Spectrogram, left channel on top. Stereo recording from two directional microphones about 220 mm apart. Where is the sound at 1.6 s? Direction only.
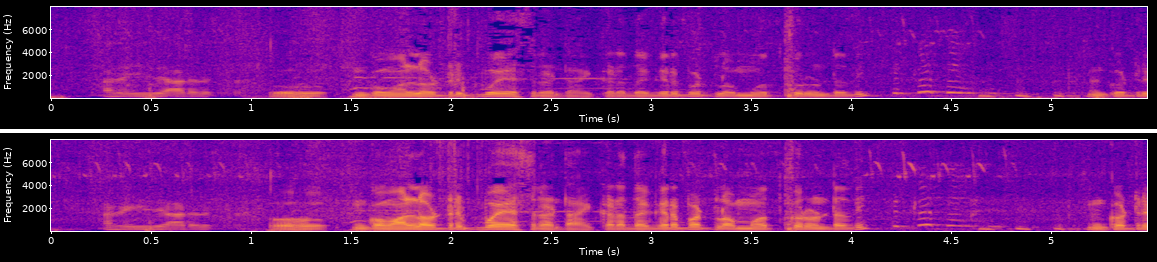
5° left (ahead or behind).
